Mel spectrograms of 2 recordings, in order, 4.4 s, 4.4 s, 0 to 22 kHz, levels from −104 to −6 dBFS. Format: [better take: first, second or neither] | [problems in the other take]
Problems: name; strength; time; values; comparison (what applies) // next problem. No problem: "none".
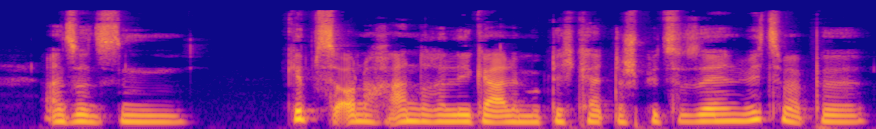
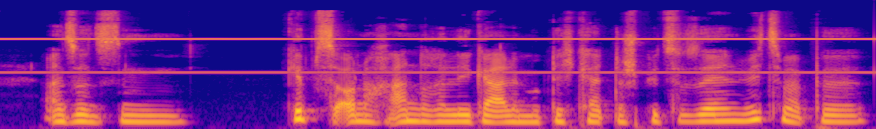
first | high-pitched whine; loud; throughout; 7 kHz, 6 dB below the speech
